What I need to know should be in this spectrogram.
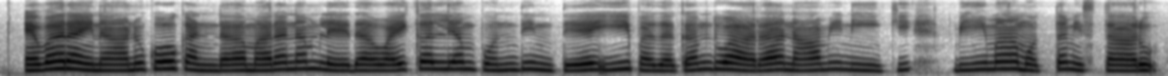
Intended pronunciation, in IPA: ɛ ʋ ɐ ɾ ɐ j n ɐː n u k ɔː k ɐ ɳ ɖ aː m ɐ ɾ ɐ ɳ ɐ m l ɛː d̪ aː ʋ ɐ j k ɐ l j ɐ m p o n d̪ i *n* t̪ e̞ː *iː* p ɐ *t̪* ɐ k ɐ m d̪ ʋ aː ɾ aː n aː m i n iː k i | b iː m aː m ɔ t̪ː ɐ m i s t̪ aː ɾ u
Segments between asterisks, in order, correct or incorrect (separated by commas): correct, correct, incorrect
